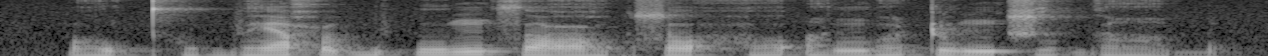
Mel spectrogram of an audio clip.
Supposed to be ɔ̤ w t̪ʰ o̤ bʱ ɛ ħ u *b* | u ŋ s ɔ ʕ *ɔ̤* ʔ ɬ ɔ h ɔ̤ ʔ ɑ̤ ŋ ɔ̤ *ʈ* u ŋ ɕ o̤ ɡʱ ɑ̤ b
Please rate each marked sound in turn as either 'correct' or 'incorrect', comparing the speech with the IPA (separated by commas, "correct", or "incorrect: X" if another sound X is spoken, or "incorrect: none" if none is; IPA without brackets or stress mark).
correct, correct, correct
